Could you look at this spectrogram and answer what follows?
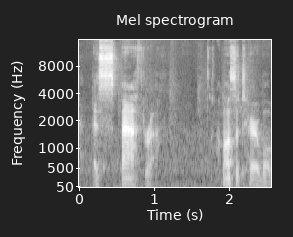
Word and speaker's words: Espathra: let's talk about espaphra I've been calling it a sparfra this entire time but anyways let's talk about aspathra I'm also terrible pronouncing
